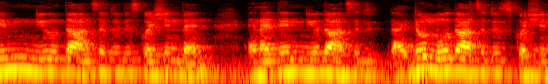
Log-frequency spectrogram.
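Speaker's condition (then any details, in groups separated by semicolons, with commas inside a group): No condition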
